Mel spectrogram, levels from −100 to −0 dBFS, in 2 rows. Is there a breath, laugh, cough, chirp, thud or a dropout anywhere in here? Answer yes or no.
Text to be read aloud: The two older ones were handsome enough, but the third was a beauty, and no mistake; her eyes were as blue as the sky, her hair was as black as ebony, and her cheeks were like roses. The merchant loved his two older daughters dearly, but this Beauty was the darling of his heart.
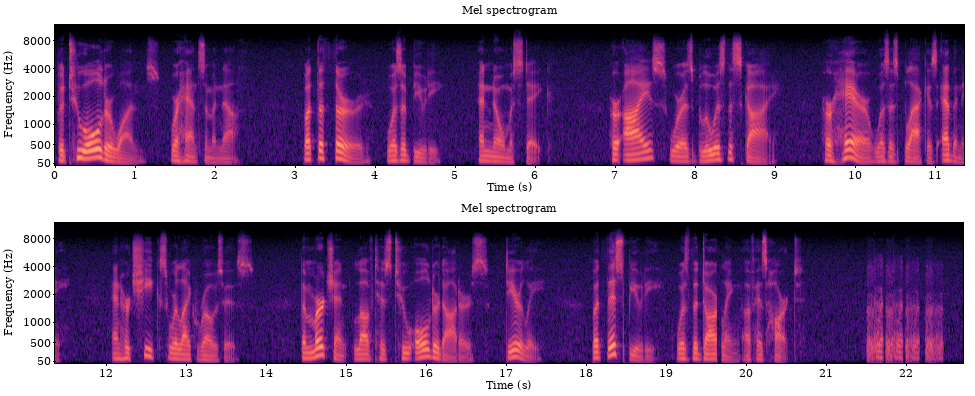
yes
